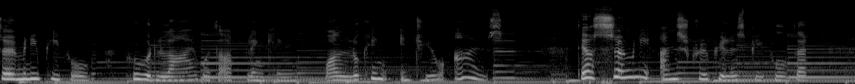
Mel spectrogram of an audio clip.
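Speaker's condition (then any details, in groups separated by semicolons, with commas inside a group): No condition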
